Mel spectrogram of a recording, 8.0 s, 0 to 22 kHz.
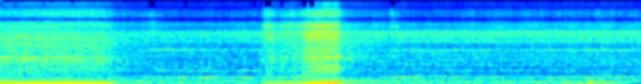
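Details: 60-year-old Clark Michigan 55A loader, Perkins 354 diesel, after fitting part with O-rings, rocked between forward and reverse (no hydraulic steering): deep steady rumble dipping and swelling with load; runs healthy, leak fixed, dry.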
